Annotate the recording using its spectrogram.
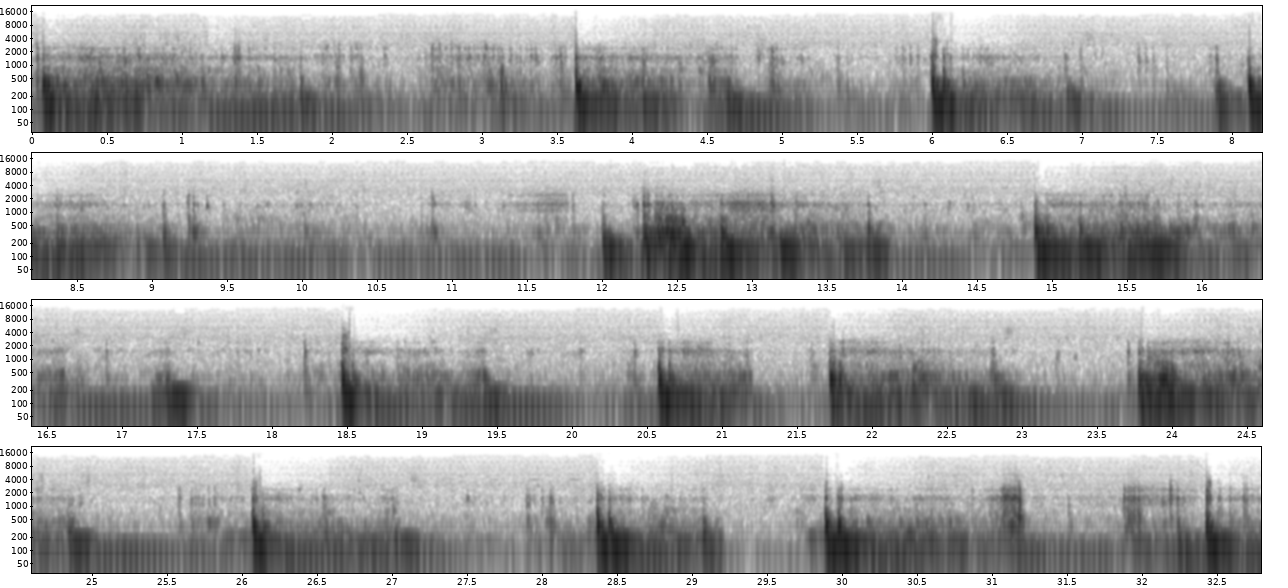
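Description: Paddling an open canoe: water splashing and gurgling along the hull. Sharp stroke sounds come every two to three seconds, in an uneven rhythm, over a low rumble.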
